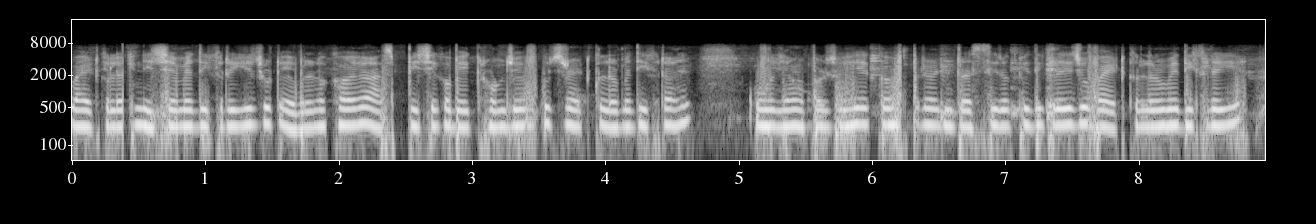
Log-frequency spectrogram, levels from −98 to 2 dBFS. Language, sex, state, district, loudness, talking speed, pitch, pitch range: Hindi, female, Chhattisgarh, Korba, -14 LUFS, 270 wpm, 230 Hz, 225-240 Hz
